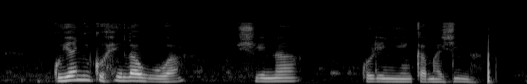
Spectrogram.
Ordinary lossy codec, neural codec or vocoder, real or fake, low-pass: MP3, 64 kbps; codec, 16 kHz, 16 kbps, FunCodec, trained on Chinese and English, 50 frames a second; fake; 7.2 kHz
